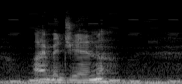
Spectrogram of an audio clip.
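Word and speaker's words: Imajin: Um but in this game, Mario is instead I imagin or I imagin. It's spelled I M A J I N. I'm a Jin.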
